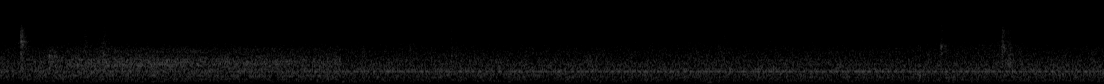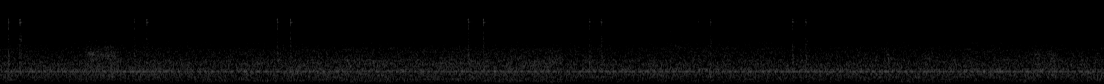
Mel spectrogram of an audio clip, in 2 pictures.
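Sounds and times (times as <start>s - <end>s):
low steady hum and hiss: 0.0s - 22.0s
faint computer mouse clicks: 11.1s - 11.4s, 12.4s - 12.6s, 13.8s - 14.1s, 15.7s - 16.0s, 16.9s - 17.2s, 18.0s - 18.3s, 18.9s - 19.2s.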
